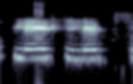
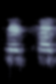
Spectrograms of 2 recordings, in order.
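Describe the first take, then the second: First: प्लेटलेट्स said in full with both lets; teacher correcting the class with a full प्लेटलेट्स; correct pronunciation. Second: प्लेटा said as two syllables, the lets dropped; imitating students who say प्लेटा; wrong pronunciation. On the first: Shown as a demonstration. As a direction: give all three syllables of प्लेटलेट्स clearly. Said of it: "वो बेटा प्लेटा नहीं है". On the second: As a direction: mimic the common slip प्लेटा instead of प्लेटलेट्स. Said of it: "जैसे कुछ लोग प्लेटा बोलते हैं".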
